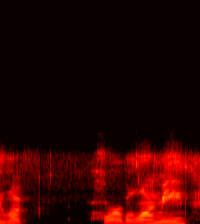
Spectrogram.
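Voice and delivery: ordinary talk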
